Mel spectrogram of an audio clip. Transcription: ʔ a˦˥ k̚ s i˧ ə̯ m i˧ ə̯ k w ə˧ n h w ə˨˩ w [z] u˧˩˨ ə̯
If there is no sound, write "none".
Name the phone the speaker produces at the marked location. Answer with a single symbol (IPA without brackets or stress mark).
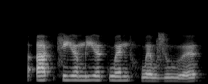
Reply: z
